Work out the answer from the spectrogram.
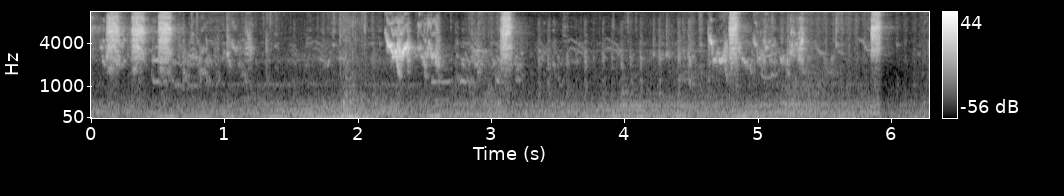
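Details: Budgerigars of a colony breeding pair chirp in separate bursts: a quick triple of sharp high notes at the start, then single squeaky chirps spaced about a second apart, with faint rustling.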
